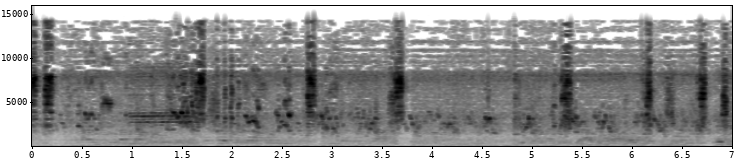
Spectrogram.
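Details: Rainbow budgerigar feeding on water spinach, uttering short high squawks and chirps between scattered clicks, with a soft murmur of background chatter.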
